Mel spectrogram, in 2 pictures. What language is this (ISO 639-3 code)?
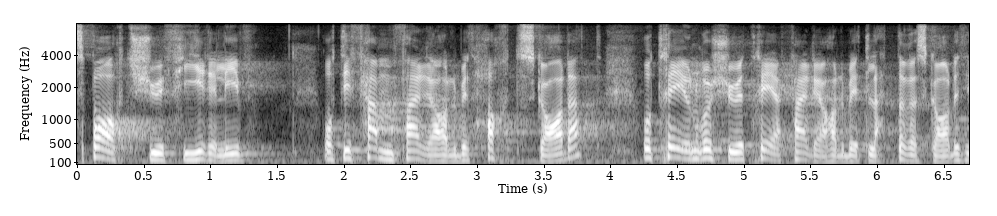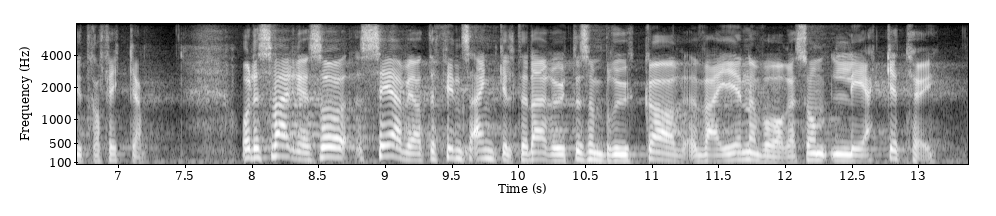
nor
